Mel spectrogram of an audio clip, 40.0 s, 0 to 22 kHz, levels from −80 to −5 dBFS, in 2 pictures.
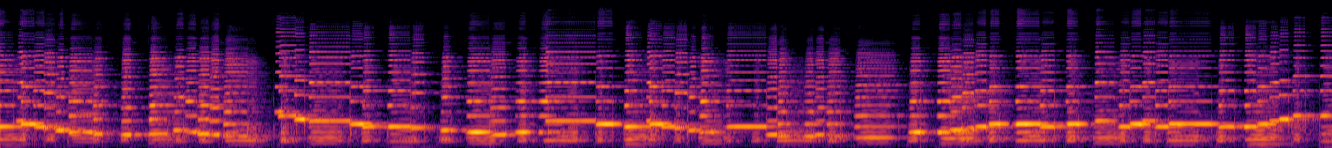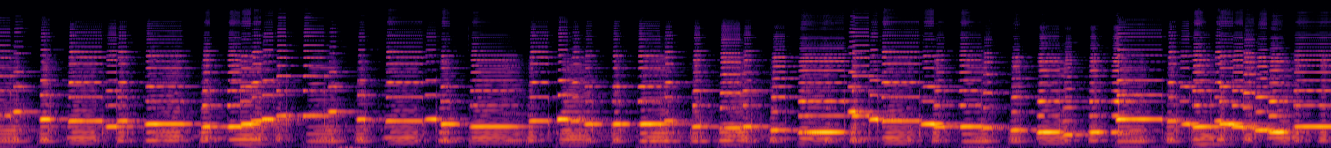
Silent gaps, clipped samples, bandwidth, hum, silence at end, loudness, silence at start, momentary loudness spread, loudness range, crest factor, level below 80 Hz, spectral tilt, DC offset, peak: none; under 0.1%; 17 kHz; none; 0 s; -24 LUFS; 0 s; 9 LU; 4 LU; 18 dB; -66 dBFS; -3 dB/octave; under 0.1%; -6 dBFS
